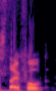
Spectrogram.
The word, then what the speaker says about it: Stifled: that's s gif led GME comm stifle gets pronounced St for a lot of times but don't do that it's stifled and their mouth warfare it's muffle fell calm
